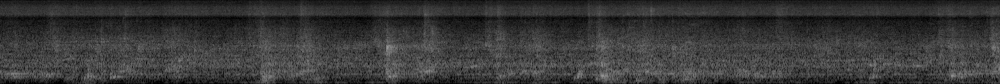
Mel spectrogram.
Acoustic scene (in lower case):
restroom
